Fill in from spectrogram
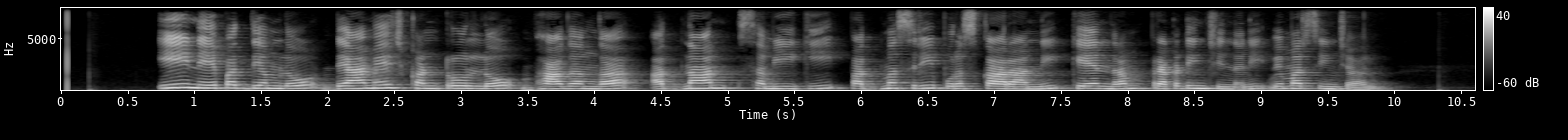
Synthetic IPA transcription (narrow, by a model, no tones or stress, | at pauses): iːnɛːpɐd̪ʱjɐmlo̞ːɖjaːmeːd͡ʒkɐɳʈɾo̞ːlːo̞ːbʱaːɡɐŋɡaːɐd̪naːnsɐmiːkipɐd̪̚mɐʃɾiːpuɾɐskaːɾaːnːikeːnd̪ɾɐmpɾɐkɐʈiɲt͡ʃind̪ɐniʋimɐɾsiɲt͡ʃaːɾu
